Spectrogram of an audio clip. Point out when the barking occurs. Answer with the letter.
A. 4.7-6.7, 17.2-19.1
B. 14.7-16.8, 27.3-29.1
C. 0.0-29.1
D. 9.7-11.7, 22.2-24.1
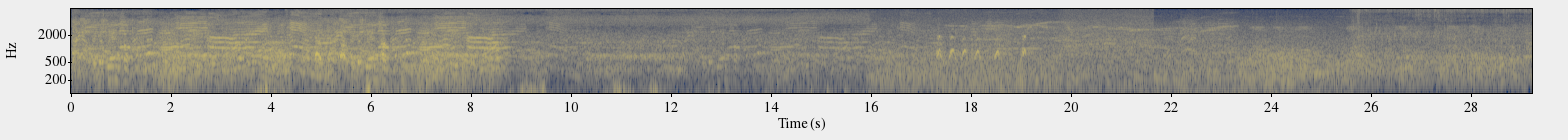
A.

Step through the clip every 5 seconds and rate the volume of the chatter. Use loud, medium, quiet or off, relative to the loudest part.
loud, loud, quiet, quiet, quiet, quiet.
